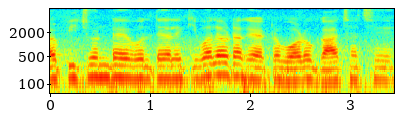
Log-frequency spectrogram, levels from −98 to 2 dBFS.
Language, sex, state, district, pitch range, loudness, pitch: Bengali, male, West Bengal, North 24 Parganas, 130-150 Hz, -17 LUFS, 140 Hz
